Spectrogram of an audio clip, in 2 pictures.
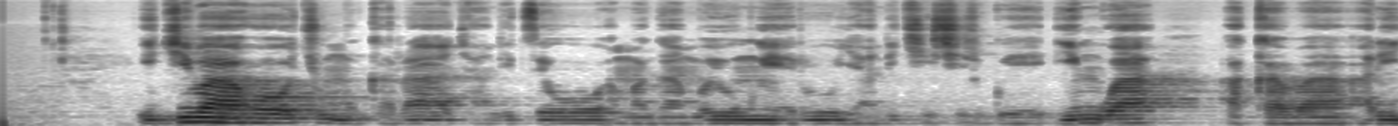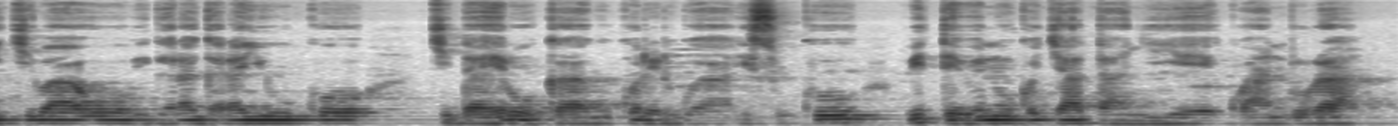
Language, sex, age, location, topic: Kinyarwanda, female, 18-24, Huye, education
